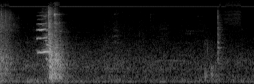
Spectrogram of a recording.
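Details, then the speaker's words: Garage-to-house door with adjusted self-closing hinges: one firm latch thump as it swings shut on its own; still closing fine. "Okay, here, we're going to try it here. See, it's still closing fine."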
